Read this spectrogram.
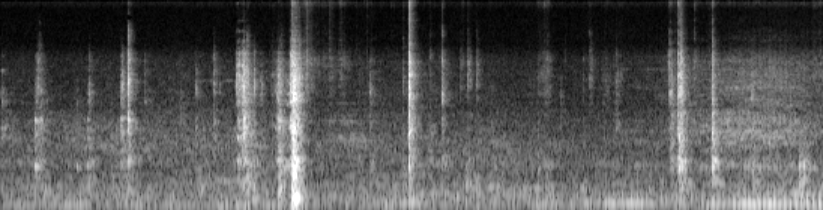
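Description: Metal sieve pans clank and knock as a lid is fitted and clamped down.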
